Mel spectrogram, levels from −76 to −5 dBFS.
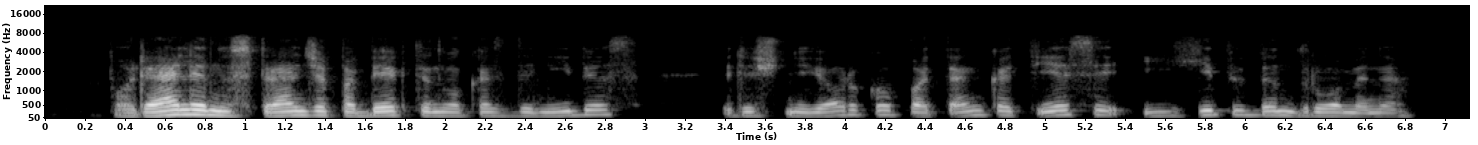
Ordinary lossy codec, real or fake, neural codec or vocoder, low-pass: Opus, 32 kbps; real; none; 7.2 kHz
